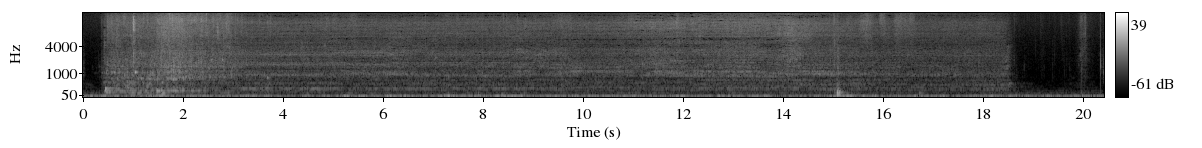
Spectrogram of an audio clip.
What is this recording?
Sonic Snap Sint-Laurens
Field recordings from Sint-Laurens school in Sint-Kruis-Winkel (Belgium) and its surroundings, made by the students of 3th and 4th grade.
Belgium, Ghent, Sint-Kruis-Winkel, Sint-Laurens, Snap, Sonic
